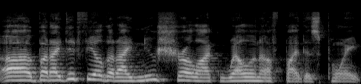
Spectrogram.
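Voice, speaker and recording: Against a quiet background, a man with an American accent speaks at a high pitch and a moderate pace. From United States. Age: 70s. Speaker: author and historian. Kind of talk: interview. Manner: halting, repeats words.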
